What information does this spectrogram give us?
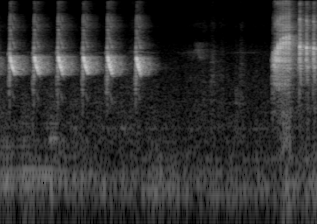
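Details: Kapas tembak tutor song: six loud, evenly spaced chirps, a pause, then the start of a rasping falling rattle, in the bren beset style.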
